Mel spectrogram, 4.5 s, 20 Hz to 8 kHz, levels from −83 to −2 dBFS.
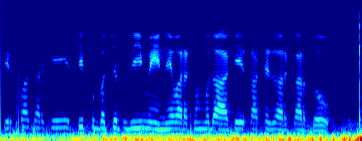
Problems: background sounds at intervals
